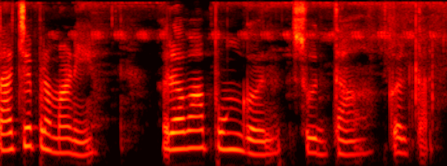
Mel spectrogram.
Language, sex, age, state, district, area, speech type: Goan Konkani, female, 18-30, Goa, Ponda, rural, spontaneous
